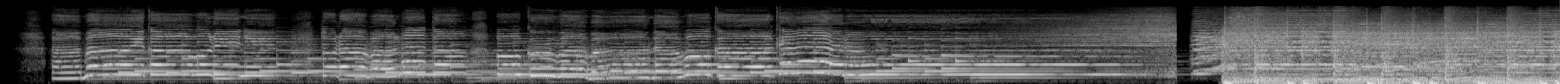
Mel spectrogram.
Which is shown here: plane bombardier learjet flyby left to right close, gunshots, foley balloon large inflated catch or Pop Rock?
Pop Rock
